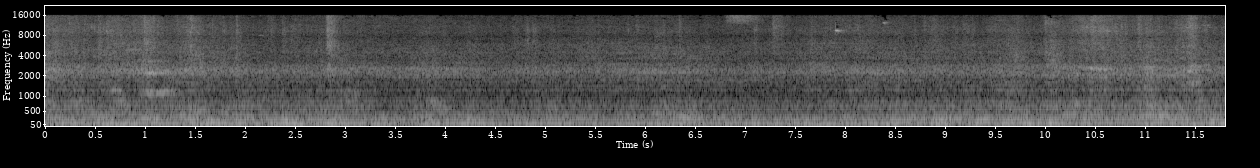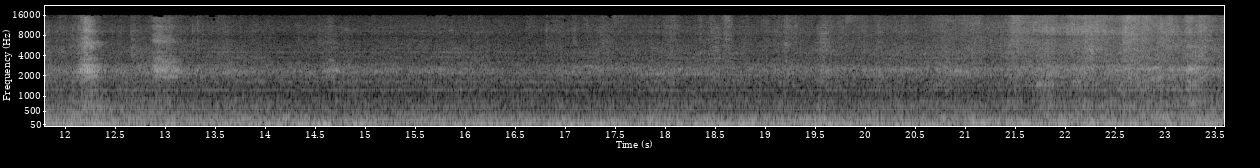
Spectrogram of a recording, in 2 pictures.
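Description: Double-stack container well cars of a freight train rolling past, a steady low rumble of steel wheels on the rails with a few clanks about halfway through.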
